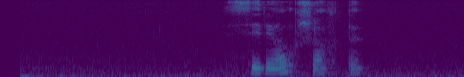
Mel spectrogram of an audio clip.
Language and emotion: Russian, neutral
